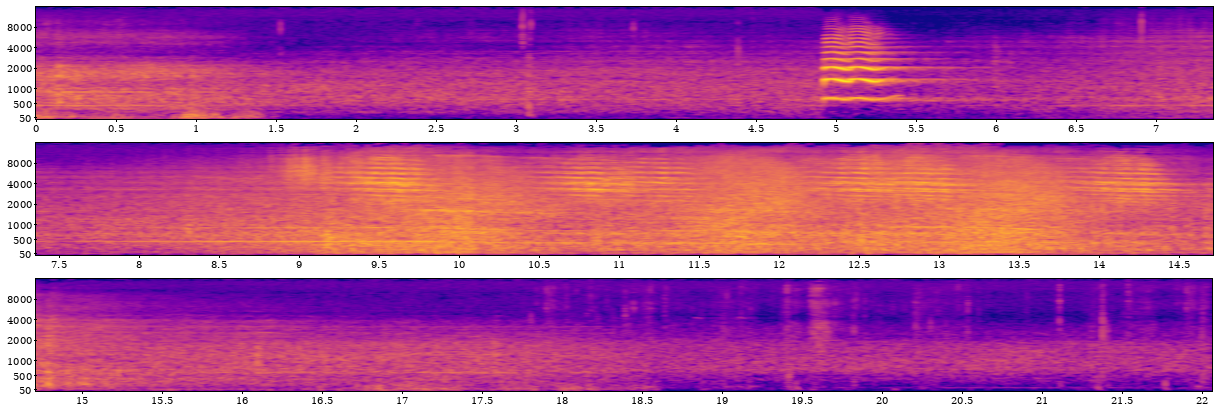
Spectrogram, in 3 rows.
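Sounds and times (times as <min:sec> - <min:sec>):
diesel train passing: 0:00.0 - 0:18.5
train horn blast: 0:04.9 - 0:05.9.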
